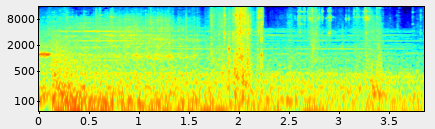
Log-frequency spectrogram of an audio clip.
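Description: Flames crackle on a burning car.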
